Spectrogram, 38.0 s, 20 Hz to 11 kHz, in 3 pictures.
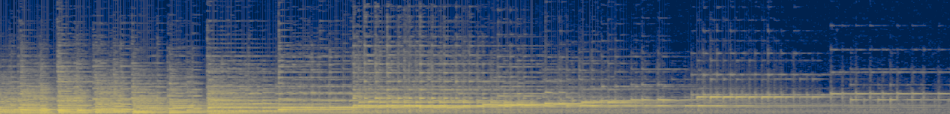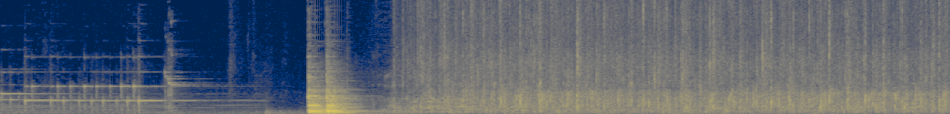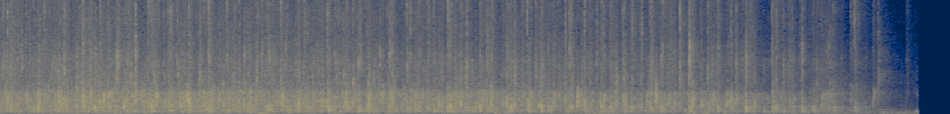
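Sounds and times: audience applauding: 17.6s - 37.4s.

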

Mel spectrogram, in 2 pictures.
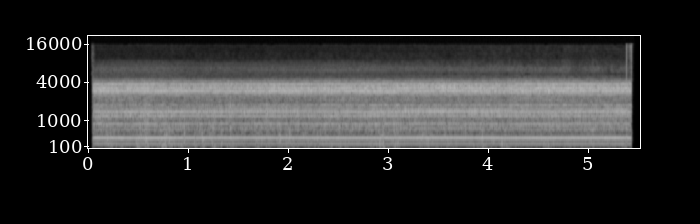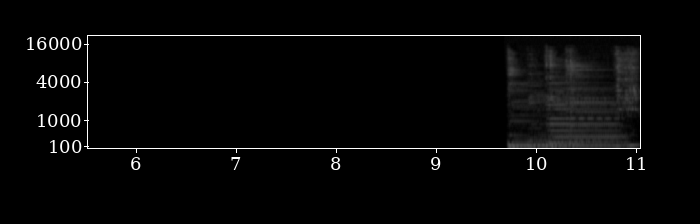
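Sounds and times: outboard motor running: 0.0s - 5.4s.

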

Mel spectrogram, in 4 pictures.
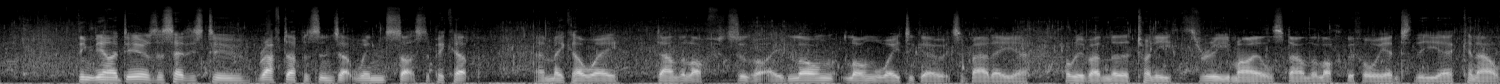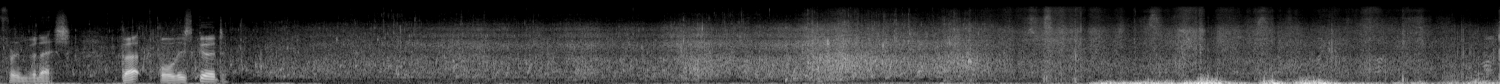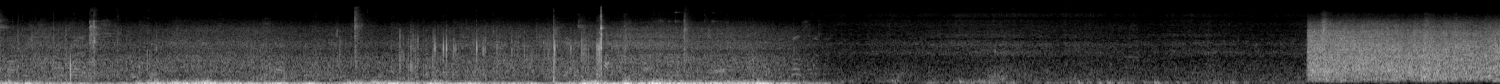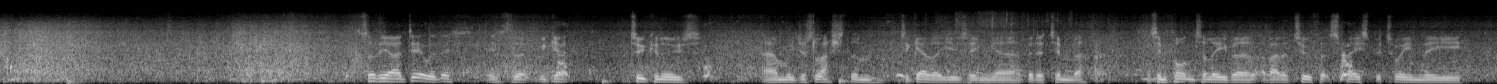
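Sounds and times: waves lapping on shingle: 0.0s - 42.3s, 42.9s - 59.9s
small waves breaking on pebbles: 17.2s - 27.5s, 43.0s - 48.7s
wind buffeting microphone: 25.8s - 42.5s
low wind rumble: 25.8s - 43.0s.

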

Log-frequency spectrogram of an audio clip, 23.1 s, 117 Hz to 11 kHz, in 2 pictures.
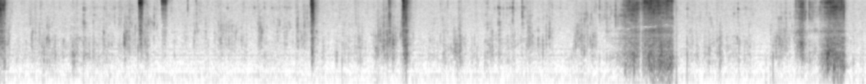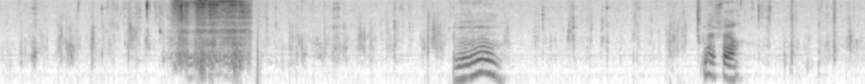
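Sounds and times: wet chewing clicks: 0.0s - 17.7s, 18.3s - 23.0s
slurping noodles from soup: 8.1s - 9.1s, 10.6s - 11.4s, 13.7s - 15.0s.

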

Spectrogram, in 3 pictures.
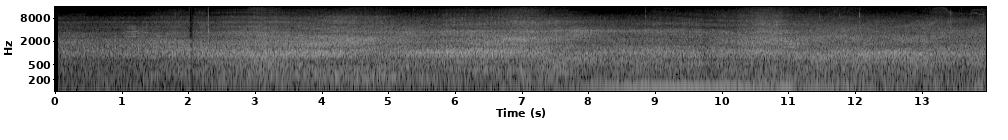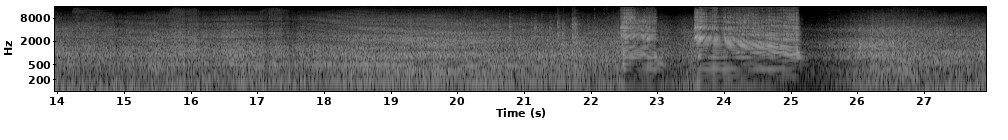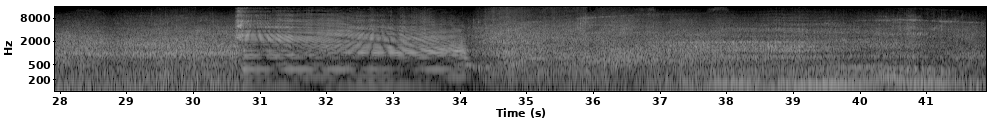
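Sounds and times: heavy trucks driving past: 0.0s - 41.9s
truck horn blasts: 22.4s - 25.3s, 30.6s - 34.3s.

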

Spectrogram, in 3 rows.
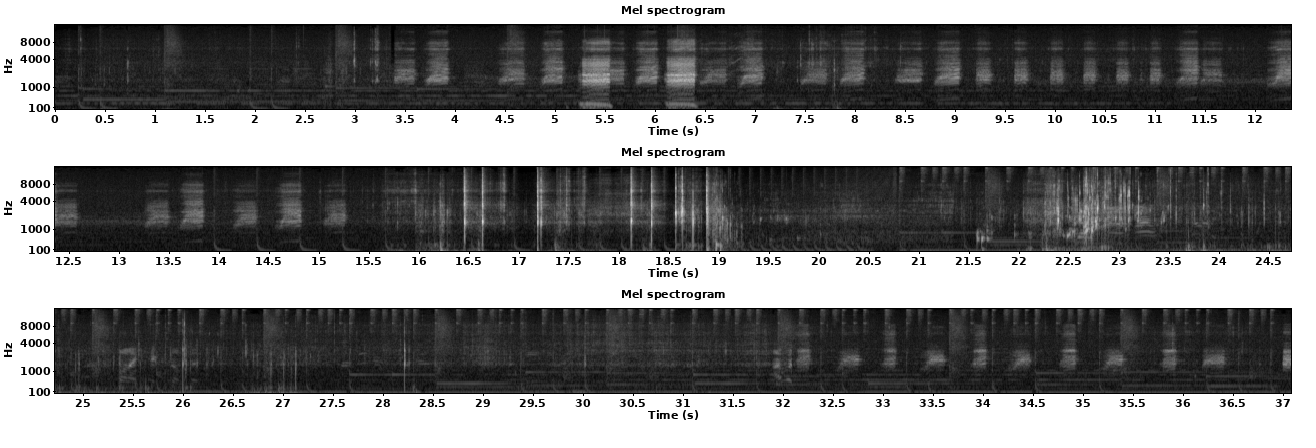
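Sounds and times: duck quacks: 3.4s - 7.1s, 7.9s - 12.6s, 13.3s - 15.3s, 31.9s - 37.0s.

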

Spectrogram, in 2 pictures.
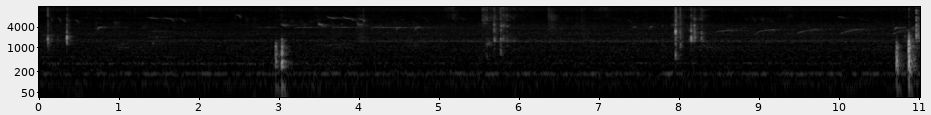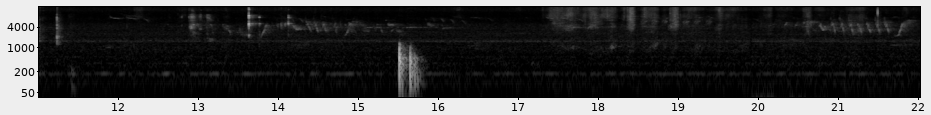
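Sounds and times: small birds chirping: 0.0s - 5.8s, 7.2s - 11.0s, 11.8s - 22.0s
spoon clicking on ceramic dishes: 13.6s - 14.2s
dish thumping on table: 15.5s - 15.9s.

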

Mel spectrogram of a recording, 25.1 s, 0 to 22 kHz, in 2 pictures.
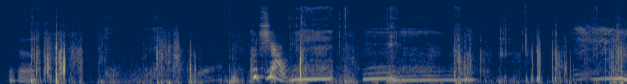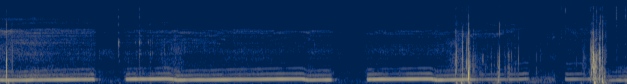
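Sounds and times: toy cars clicking and knocking: 2.2s - 17.0s, 21.4s - 25.0s
child making engine noises: 5.0s - 9.6s, 11.4s - 19.2s, 19.9s - 23.2s, 23.8s - 25.0s.

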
